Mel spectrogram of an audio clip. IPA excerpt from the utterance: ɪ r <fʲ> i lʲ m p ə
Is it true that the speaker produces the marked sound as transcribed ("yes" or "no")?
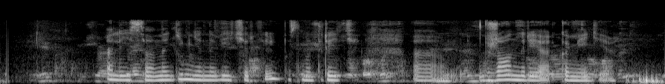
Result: yes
